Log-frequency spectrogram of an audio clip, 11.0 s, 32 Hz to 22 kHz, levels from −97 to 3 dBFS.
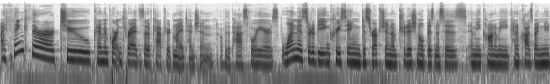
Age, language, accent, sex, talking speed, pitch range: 30-49, English, American, female, 200 wpm, 150-185 Hz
